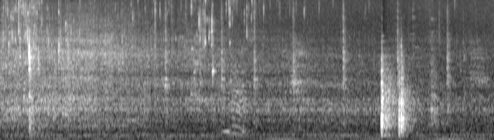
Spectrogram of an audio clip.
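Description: Chicken stock poured from a glass measuring jug into a pot of curry, a steady splashing pour of liquid into liquid. About five seconds in come two short, sharp knocks.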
